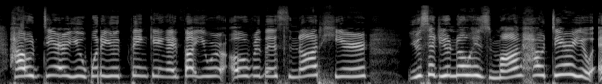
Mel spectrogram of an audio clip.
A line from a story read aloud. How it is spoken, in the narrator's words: grandma … starts yelling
